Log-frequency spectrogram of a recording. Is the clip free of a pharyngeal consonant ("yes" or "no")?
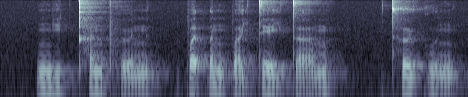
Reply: yes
